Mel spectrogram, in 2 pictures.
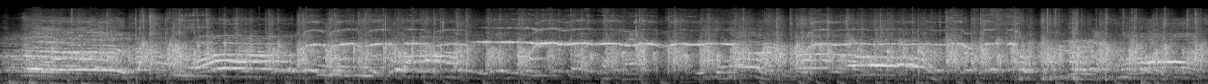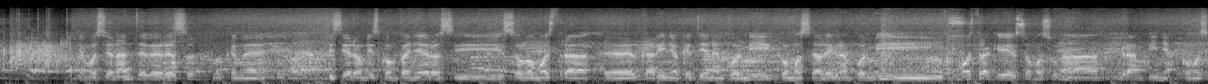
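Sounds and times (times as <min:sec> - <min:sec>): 
teammates cheering in dressing room: 0:00.0 - 0:24.1
clapping: 0:00.7 - 0:12.9
speech: 0:13.2 - 0:24.1.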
